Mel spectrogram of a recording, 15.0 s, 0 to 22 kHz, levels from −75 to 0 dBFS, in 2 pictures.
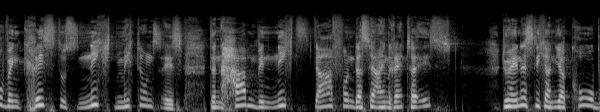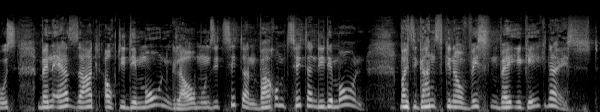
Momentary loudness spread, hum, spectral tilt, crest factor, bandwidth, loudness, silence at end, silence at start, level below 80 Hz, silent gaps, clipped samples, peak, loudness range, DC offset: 8 LU; none; -3 dB/octave; 18 dB; 13.5 kHz; -24 LUFS; 0 s; 0 s; -60 dBFS; none; under 0.1%; -8 dBFS; 2 LU; under 0.1%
